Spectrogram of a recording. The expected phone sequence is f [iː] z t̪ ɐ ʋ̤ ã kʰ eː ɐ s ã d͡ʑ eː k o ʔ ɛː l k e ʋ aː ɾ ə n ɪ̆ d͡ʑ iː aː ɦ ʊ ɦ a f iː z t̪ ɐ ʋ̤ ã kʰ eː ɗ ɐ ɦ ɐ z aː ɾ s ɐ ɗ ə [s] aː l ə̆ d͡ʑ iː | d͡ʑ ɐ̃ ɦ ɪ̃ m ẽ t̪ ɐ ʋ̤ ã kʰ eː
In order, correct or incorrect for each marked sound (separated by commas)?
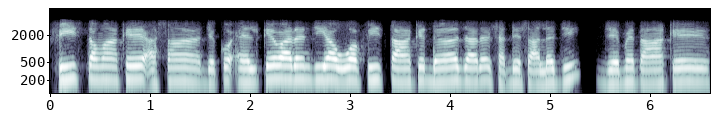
correct, correct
